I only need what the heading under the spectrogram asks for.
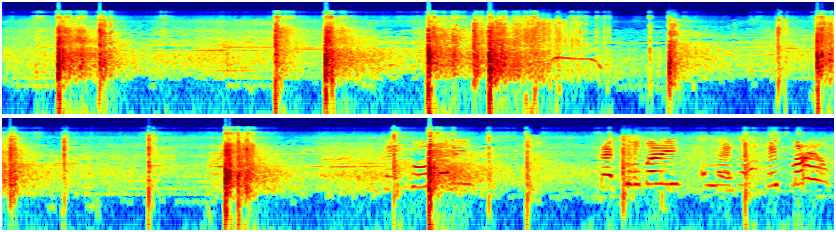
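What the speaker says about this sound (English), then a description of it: "Watching the fireworks for the first time again." Fireworks bursting over Highland Lake, a dozen or so sharp loud cracks and booms spaced irregularly, with crackling and a child's and adults' voices talking between bursts.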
